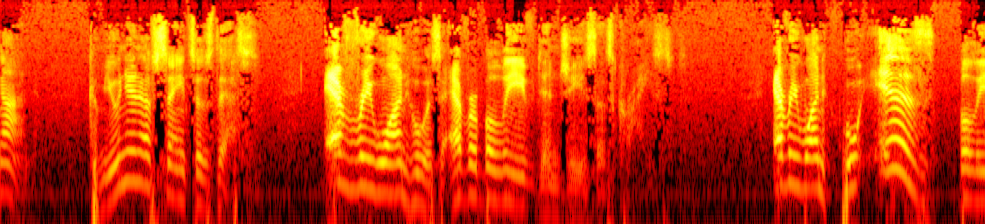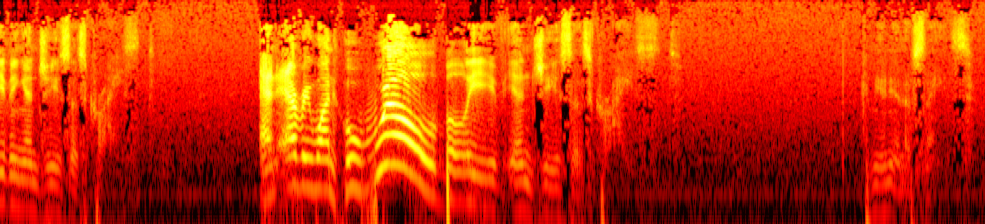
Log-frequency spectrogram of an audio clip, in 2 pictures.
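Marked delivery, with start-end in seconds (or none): 3.2-16.0 slow, swelling from firm to a loud cry; building proclamation. Real, not acted. Preacher to congregation, swelling slow proclamation. 18.5-19.6 whispered, soft and low; hushed whisper. Real, not acted. Preacher to congregation, hushed whispered reverence. Hushed payoff after loud build.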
